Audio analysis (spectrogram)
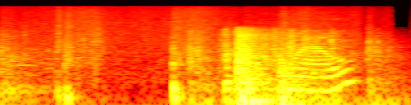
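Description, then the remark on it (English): A door swings shut with a solid thunk, preceded by a couple of soft knocks and followed by a brief creaking, fairly loud. “the door, please.”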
